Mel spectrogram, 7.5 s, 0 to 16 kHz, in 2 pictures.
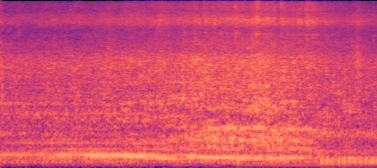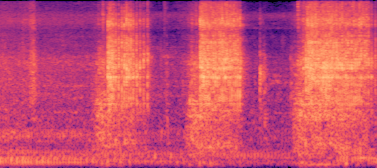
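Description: A Haojue 125 motorcycle engine that had lost its electrical spark runs steadily up close with a mechanical clatter, then breaks into uneven revving pulses toward the end.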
